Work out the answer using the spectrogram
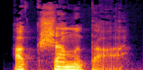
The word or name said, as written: अक्षमता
